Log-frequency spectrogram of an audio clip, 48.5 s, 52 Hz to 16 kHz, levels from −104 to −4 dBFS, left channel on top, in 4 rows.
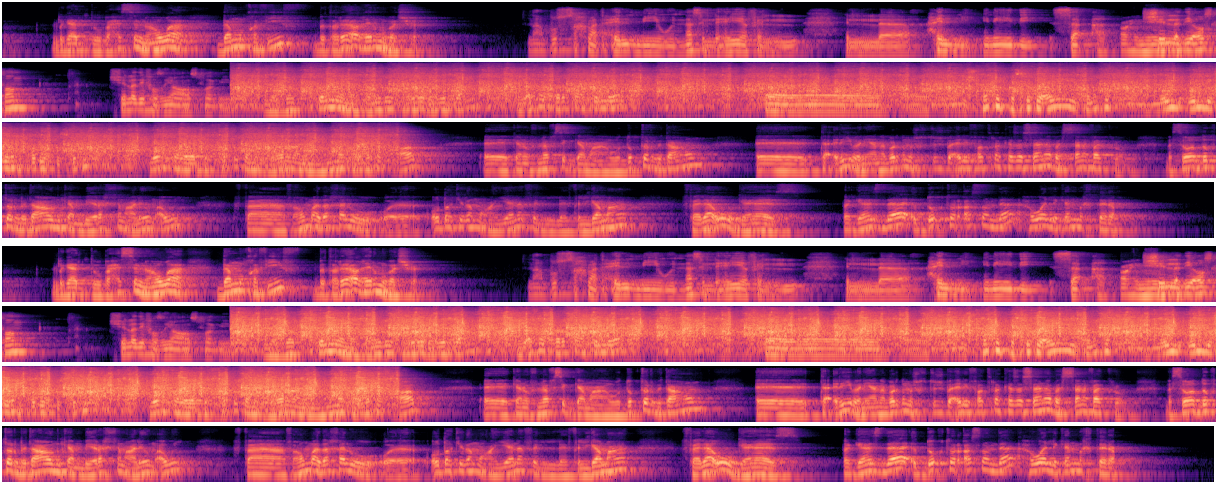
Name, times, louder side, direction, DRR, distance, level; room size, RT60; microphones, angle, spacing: voice 1, 0.5-4.2 11.2-11.8 14.8-16.9 17.3-18.4 25.8-28.5 29.1-31.4 31.8-35.5 35.9-38.2 38.8-42.9 43.3-44.3 44.8-47.5, right 3 dB, 90° right, 1.2 m, -30 dB
voice 2, 5.3-11.0 11.4-12.4 13.2-14.5 19.2-25.2, equal, 5° right, 0.8 m, -32 dB
sound 1, 14.4-28.3, right 7 dB, 45° right, 0.7 m, -23 dB
13.5 x 8.3 x 8.6 m
head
